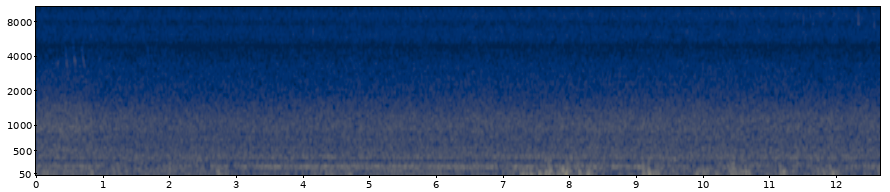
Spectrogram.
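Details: Honey bee swarm, a cloud of bees flying overhead before landing in a swarm trap by a garage to take a new home; continuous thick droning buzz, even in loudness, with faint rustling underneath.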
